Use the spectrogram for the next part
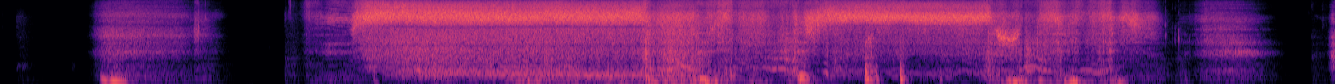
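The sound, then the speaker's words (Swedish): A voice imitates a hissing snake with long, loud, breathy hisses, a short burst first, then a sustained stretch of about four seconds broken by brief catches. “Var det en orm? Eller? Jag tror det är en orm, va? ja.”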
